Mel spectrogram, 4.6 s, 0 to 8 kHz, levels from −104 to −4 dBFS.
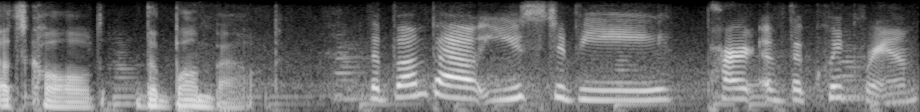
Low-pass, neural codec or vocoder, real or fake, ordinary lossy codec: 7.2 kHz; none; real; Opus, 24 kbps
